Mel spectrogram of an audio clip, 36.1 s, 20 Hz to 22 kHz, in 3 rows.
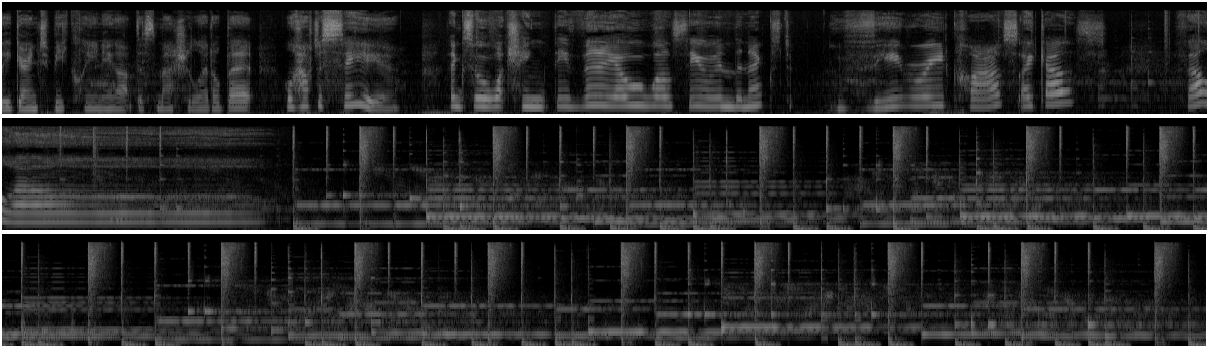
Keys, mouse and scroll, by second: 0.2 a, 0.8 middle click, 2.3 shift+middle click, 3.4 shift+middle click, 3.5 middle click, 4.2 click.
